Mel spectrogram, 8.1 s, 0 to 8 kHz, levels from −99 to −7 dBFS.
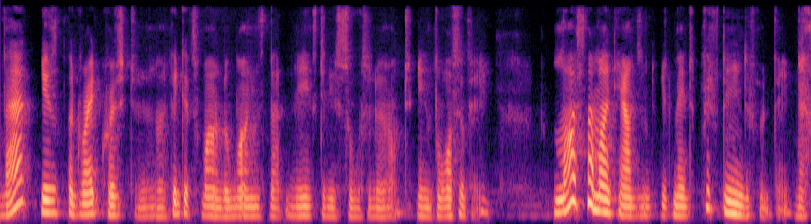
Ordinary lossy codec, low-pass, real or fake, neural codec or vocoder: MP3, 64 kbps; 7.2 kHz; fake; autoencoder, 22.05 kHz, a latent of 192 numbers a frame, VITS, trained on one speaker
